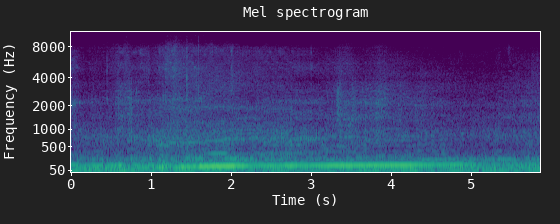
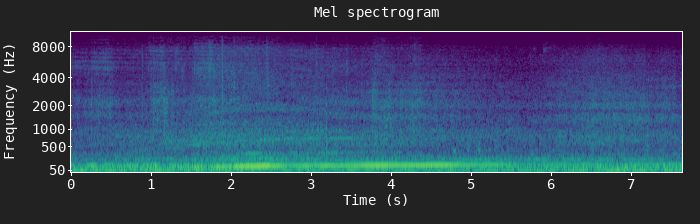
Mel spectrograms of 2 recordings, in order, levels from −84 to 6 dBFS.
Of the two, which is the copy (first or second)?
first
